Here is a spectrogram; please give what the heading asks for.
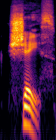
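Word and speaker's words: Sheth: actually should be pronounced sheath sheath with a with a long a even though it looks like s-h-e-t doesn't look like it should be uh pronounced that way but this is strong's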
